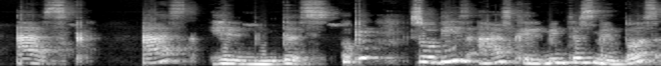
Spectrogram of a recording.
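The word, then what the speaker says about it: Aschelminthes: How to pronounce this word? Aschelminthus.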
